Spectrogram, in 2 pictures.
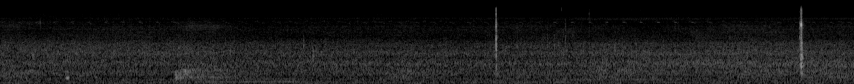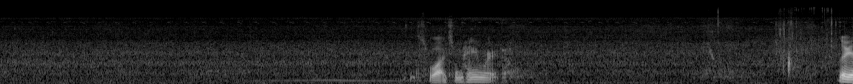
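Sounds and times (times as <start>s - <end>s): faint steady hiss: 0.0s - 17.0s
sharp clicks: 8.0s - 8.2s.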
